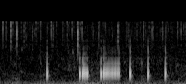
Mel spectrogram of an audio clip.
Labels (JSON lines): {"label": "biophony, knock croak", "recorder": "SoundTrap 300"}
